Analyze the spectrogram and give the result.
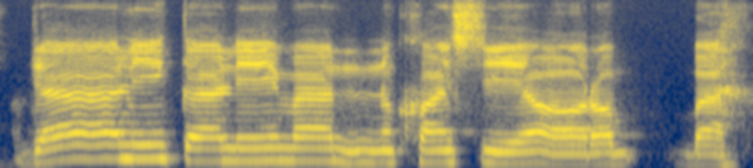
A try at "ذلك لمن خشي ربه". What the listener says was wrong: Bukan ja, za coba za. Za. Dzalika. Zazi zubaz. Zazi zubaz. Zuzan danizaz. minal muzni madzidan danida. Kalau jim beda lagi. Jaji jubaj baj jujan jani jajna minal mujni majijan janija.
